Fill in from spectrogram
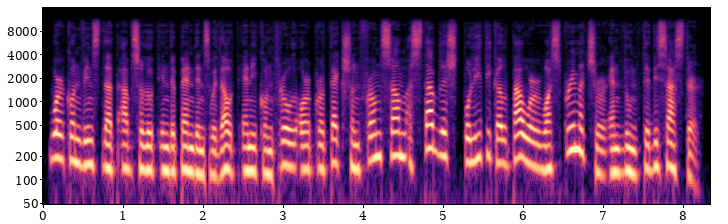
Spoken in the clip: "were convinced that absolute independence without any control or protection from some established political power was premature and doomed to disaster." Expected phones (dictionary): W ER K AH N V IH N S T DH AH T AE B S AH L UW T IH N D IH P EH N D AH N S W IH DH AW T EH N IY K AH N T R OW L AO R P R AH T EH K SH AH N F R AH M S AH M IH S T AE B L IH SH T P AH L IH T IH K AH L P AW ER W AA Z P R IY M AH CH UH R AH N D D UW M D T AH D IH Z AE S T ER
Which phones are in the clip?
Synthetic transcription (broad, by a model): W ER K AH N V IH N S T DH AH T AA B S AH L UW T IH N D IH P EH N D AH N S W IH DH AW T EH N IY K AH N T R OW L AO R P R AH T EH K SH AH N F R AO M S AH M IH S T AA B L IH SH T P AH L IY T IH K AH L P AW ER W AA S P R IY M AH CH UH R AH N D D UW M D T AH D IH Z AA S T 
